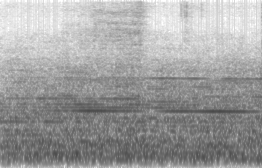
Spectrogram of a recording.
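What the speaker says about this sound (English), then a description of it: "That's a plane." A fixed-wing airplane passes overhead as a steady, distant engine drone with a faint whine, continuous and fairly quiet throughout.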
